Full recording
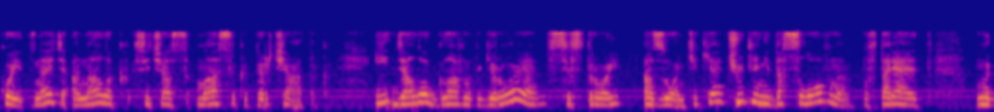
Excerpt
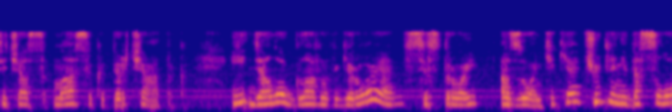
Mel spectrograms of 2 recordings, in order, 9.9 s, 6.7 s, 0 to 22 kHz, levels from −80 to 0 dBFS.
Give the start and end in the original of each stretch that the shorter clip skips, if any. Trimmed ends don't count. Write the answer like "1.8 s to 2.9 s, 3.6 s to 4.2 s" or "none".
none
